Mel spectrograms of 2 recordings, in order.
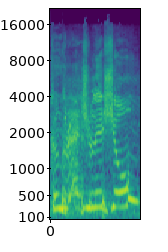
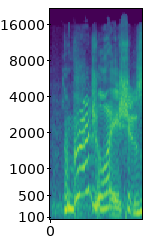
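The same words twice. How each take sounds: First: It is said with a strong French accent. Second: It is said with only a slight French accent. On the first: The speaker calls it right. "Can you do a French accent?" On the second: The speaker calls it wrong. "You gotta add a little bit more French to it"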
